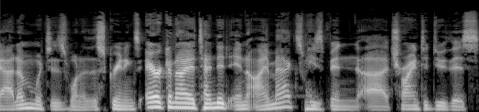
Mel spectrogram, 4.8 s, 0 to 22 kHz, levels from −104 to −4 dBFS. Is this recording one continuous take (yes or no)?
no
